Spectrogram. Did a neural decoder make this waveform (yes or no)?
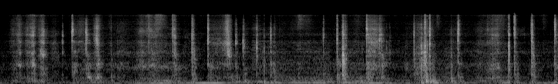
yes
